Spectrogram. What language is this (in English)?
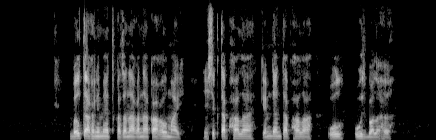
Bashkir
